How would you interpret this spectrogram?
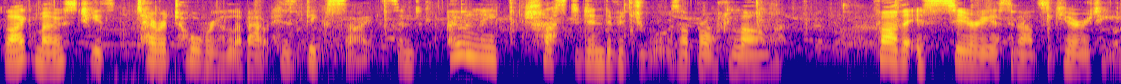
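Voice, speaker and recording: Woman acting as posh young english adventuress from the 20s, lowish voice, playful n chatty, audio drama style. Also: moderate pace, fairly bright tone, a little hiss or hum. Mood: confiding. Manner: playful, chatty, well-spoken. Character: spirited, teasing young 1920s English lady on archaeological expedition. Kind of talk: audio roleplay drama, addressed to the listener.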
